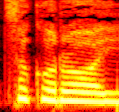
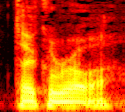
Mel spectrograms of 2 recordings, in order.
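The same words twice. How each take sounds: First: Tokoroa with the R rolled lightly. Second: Tokoroa with a plain English r. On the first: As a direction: say Tokoroa with a slight trilled r. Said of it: "you roll your R a little bit". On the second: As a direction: say Tokoroa with a flat untrilled r. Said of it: "I'm probably saying it wrong". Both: Shown as a demonstration.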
